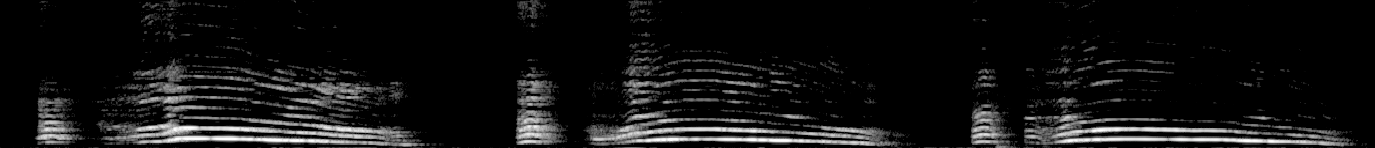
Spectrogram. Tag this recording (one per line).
human
fake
